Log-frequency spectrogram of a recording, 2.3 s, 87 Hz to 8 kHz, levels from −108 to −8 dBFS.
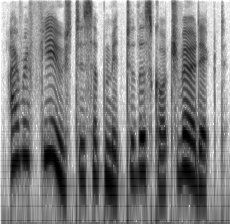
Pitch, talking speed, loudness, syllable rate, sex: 245 Hz, 210 wpm, -16 LUFS, 5.7 syllables/s, female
